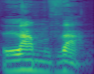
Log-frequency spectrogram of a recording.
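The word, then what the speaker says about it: λάμδα: So it's lama, that, you take away the A and the T, lambda. And when you see it in a Greek word, it's pronounced L, as in leap, lad, and lalana.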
